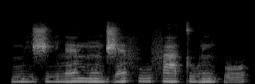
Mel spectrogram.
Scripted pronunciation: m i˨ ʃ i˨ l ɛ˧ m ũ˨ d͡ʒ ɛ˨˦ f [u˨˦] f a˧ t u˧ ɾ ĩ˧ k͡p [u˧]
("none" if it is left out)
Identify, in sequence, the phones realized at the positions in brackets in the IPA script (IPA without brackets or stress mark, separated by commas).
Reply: u˧, o˧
